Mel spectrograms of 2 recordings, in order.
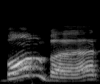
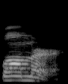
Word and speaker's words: bomber: Termasuk the doer, the person who does the activity of bombing the bomb, orang yang melakukan bomnya, bacanya bukan bomber because the B is silent, jadi bacanya bomber.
